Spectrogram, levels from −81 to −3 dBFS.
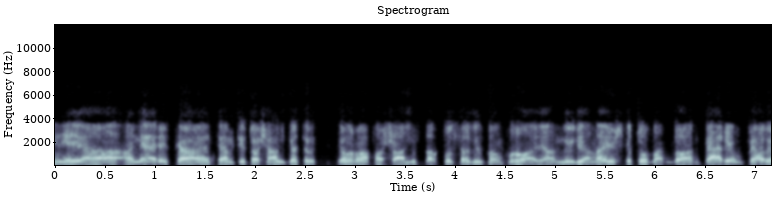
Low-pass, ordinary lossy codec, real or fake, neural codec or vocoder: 7.2 kHz; MP3, 48 kbps; fake; codec, 16 kHz, 2 kbps, FreqCodec, smaller model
